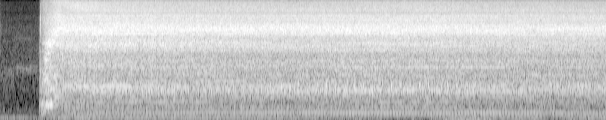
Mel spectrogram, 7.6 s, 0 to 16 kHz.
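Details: Homebuilt multi-speed, single-phase 72x2 belt grinder running with the motor in its horizontal position, with a steady hiss and whir from start-up and no knocking or chatter. It runs normally.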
